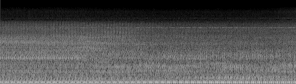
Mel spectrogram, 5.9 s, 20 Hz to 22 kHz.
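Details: Peterbilt ISX Cummins CM2250 idling after a front structure leak repair, no longer leaking, warming up before an oil and filter change: a steady, even low diesel rumble with a smooth regular beat and no knocks or misses; healthy.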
